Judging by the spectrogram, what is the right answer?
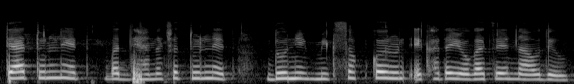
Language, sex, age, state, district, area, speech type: Marathi, female, 18-30, Maharashtra, Ahmednagar, urban, spontaneous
